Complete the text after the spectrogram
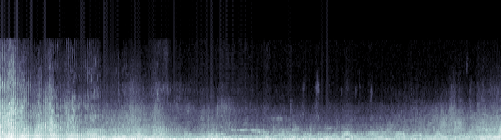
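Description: Rally car engines roar and rev in the distance.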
